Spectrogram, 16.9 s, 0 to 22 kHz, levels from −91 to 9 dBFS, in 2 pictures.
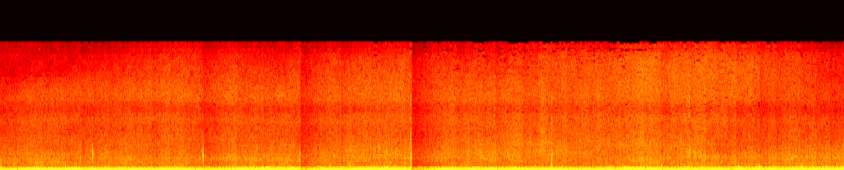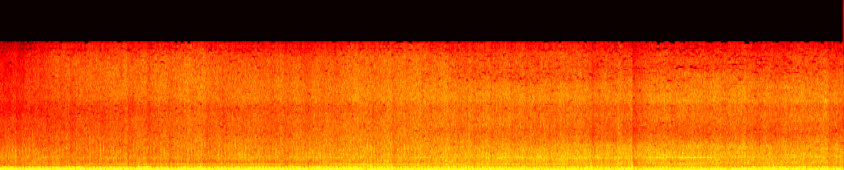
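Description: Gain pumping runs throughout this recording of sounds: the gain swings by around 15 dB, squashing loud and soft parts closer in level, likely from excessive input gain driving a fast limiter.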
